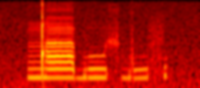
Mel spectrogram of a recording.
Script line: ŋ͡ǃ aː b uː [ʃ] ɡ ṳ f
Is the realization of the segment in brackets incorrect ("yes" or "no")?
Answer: no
